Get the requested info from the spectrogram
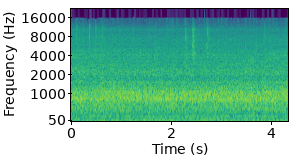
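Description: KA Bengawan passenger train running at speed, a steady loud rumble and rolling noise of wheels on rail heard from inside the carriage.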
